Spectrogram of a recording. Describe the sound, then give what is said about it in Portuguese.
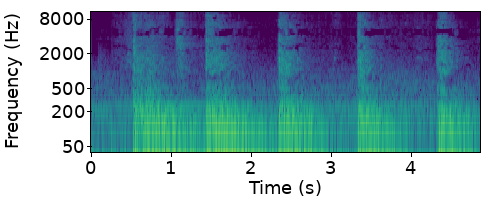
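Heavy pounding on a door by people trying to get in: five loud booming thuds at a steady, slow rhythm roughly one second apart, each strike low and resonant with a rough rattle, over a constant low hum. “Eles estão batendo na porta.”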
